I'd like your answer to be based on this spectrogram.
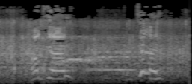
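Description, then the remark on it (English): A show audience claps steadily for about two seconds, a dense, even wash of hand claps with voices calling out and talking over it. “Why y'all stop clapping in?”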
